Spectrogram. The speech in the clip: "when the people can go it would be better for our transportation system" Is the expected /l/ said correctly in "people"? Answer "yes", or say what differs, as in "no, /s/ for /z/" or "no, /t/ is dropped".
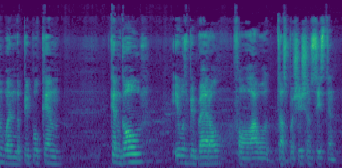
no, /n/ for /l/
